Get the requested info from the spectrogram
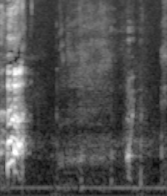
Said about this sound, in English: was pretending to like clear his throat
